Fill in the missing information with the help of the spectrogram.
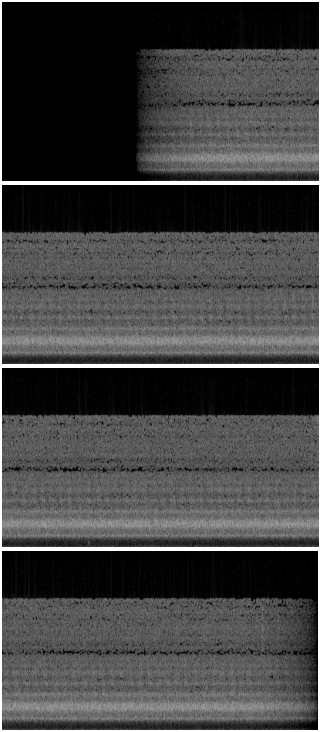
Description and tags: gas-cooker
The sound of a burning gas cooker.
burning, gas, Panska, cooker, Czech, fire, CZ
